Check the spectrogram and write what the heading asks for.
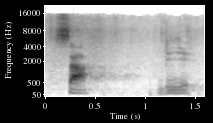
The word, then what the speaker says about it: s'habiller: But this H is silent. And this will clash with this. Se habiller, no, that shows vowel clash. To avoid that, this takes this away and gives us s'habiller.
